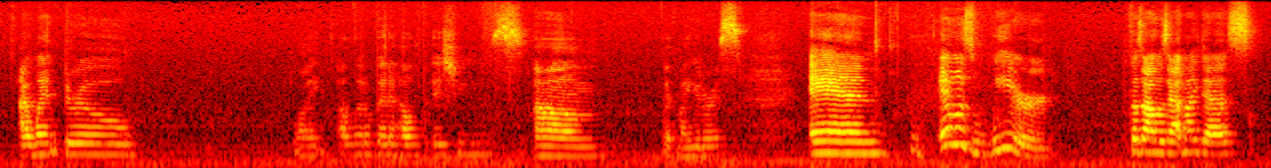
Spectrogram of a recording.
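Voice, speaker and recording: Against noticeable background noise and audible room echo, a woman talks at a very slow pace with long, frequent pauses, a medium pitch, ordinary pitch variation and big swings in loudness. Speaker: group discussion participant. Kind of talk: personal testimony. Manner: hesitant, many fillers.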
